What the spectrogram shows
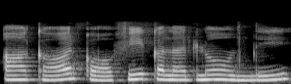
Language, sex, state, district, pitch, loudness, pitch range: Telugu, male, Andhra Pradesh, Sri Satya Sai, 215 Hz, -13 LUFS, 205-230 Hz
